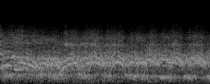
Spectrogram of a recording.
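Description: A person laughing in a run of repeated, pitch-bending bursts.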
